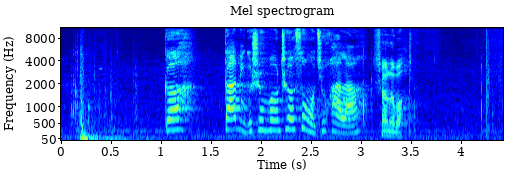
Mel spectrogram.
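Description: A young man speaks casually from beside a car.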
